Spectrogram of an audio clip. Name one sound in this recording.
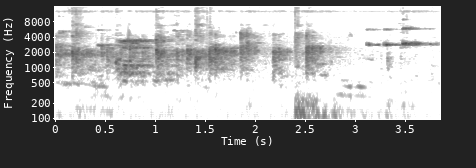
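Young men call out and talk in a large echoing gym.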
